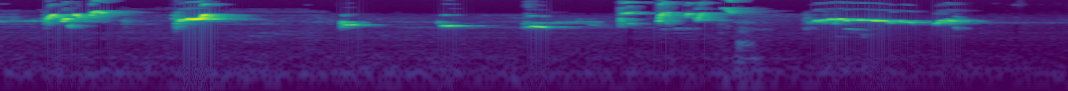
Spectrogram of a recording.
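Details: Sumatran leafbird, a young caged bird, singing clear mimicked phrases of parrot and bulbul: a varied string of whistled, chirping and slurred notes with short gaps, ending in a drawn-out whistle.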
